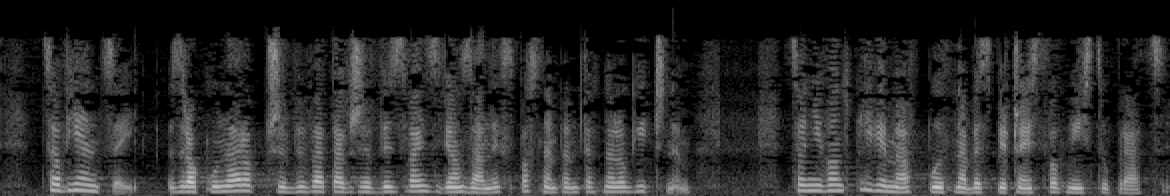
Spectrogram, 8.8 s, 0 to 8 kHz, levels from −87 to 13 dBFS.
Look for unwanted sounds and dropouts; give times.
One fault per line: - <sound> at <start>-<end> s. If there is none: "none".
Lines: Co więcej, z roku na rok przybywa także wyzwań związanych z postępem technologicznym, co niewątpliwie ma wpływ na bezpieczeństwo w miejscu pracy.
none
